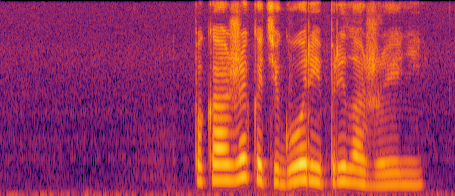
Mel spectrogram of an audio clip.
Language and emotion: Russian, sad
